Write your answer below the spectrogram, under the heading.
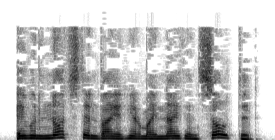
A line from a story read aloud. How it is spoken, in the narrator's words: Synedra declared hotly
